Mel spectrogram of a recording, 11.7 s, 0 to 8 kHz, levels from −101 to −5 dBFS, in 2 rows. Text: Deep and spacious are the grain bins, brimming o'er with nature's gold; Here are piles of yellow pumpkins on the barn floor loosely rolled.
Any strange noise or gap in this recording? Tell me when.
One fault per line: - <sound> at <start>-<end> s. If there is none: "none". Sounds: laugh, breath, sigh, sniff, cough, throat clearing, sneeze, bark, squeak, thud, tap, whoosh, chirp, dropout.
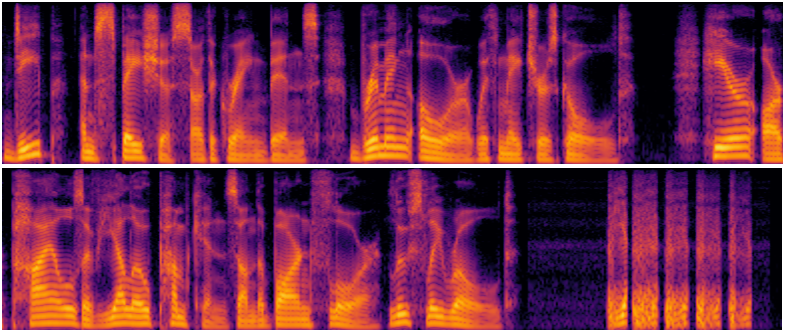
- laugh at 10.4-11.5 s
